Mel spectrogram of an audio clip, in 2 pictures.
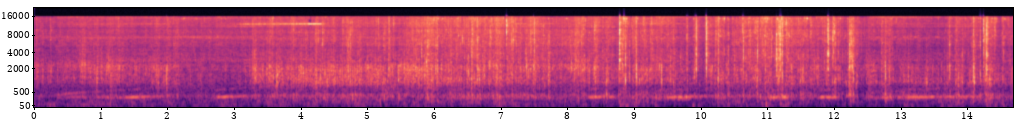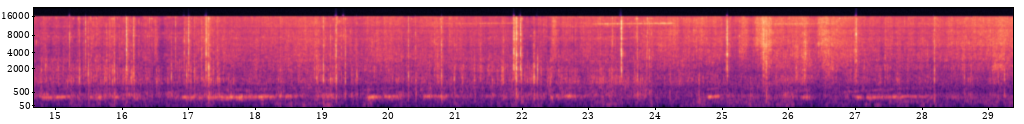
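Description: Dualtron Ultra electric scooter's motors whining, the pitch wavering and cutting in and out as speed and throttle change, with sharp knocks and rattles as it rides over rough dirt trail.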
